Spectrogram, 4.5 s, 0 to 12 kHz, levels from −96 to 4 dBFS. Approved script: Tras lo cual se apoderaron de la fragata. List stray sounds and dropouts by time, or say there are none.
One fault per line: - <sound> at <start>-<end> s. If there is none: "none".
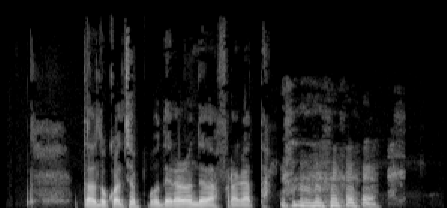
- laugh at 2.8-4.1 s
